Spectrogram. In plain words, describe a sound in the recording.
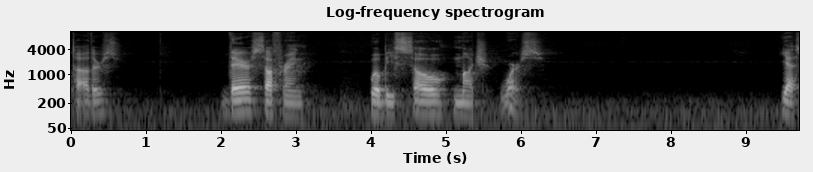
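A man speaks with emphasis through a microphone, in short bursts with pauses.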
